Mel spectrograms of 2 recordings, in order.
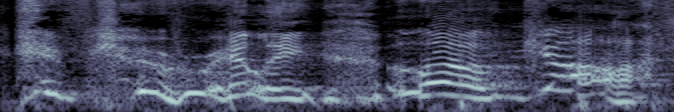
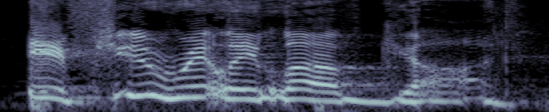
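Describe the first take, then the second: First: Fervent shout. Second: Said in the usual way. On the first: Shown as a demonstration. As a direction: cry it out with passion.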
